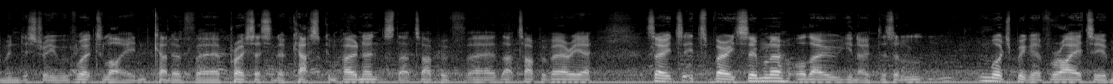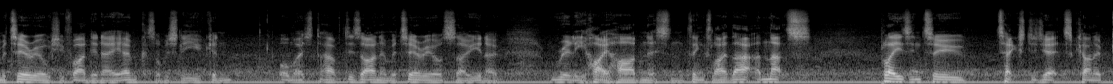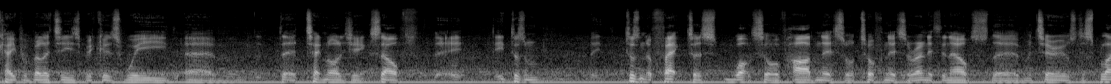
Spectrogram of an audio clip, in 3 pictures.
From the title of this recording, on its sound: Live from formnext 2022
